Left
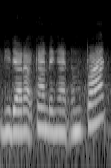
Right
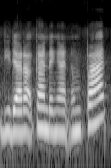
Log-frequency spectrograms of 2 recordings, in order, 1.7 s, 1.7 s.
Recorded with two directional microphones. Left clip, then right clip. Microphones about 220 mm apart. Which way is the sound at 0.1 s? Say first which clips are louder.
Right 10 dB; 45° right (ahead or behind).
